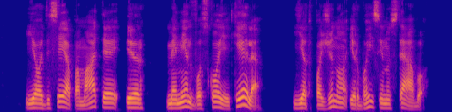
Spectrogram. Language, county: Lithuanian, Kaunas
